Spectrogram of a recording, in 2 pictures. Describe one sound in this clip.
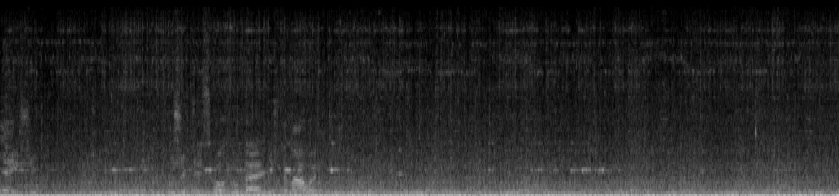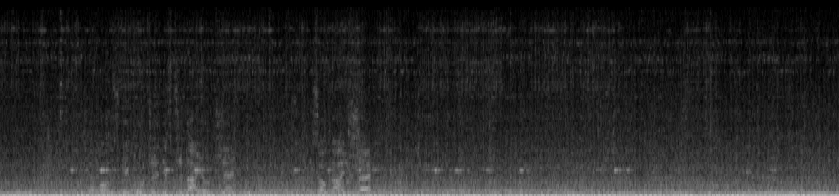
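A tractor engine hums steadily up close.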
